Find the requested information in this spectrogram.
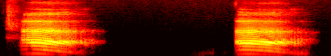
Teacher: Hamzah sifat dia tertahan. Maksudnya dia kalau kita sebut, dia macam suara kita akan tersekat dulu.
